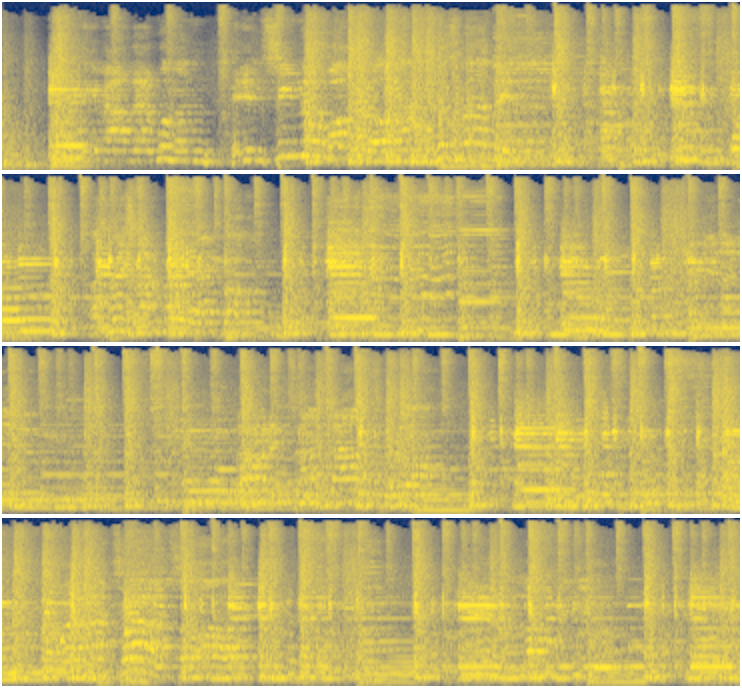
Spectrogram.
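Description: Blues band playing an instrumental passage: harmonica over electric bass, electric guitar, keyboard and a drum kit keeping a steady beat.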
